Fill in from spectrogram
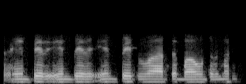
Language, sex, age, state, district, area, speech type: Telugu, male, 30-45, Telangana, Karimnagar, rural, conversation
